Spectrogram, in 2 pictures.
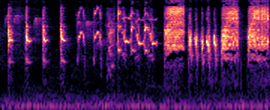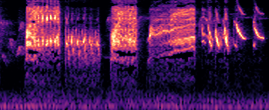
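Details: Black-winged myna singing vigorously as a lure to stimulate other mynas: quick sharp clicks and squeaky whistles, then long loud harsh rasping bursts alternating with rapid chatter, ending in rising whistled notes. A low hum lies underneath.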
